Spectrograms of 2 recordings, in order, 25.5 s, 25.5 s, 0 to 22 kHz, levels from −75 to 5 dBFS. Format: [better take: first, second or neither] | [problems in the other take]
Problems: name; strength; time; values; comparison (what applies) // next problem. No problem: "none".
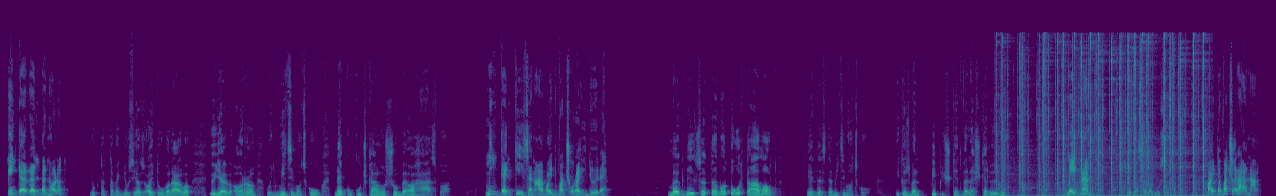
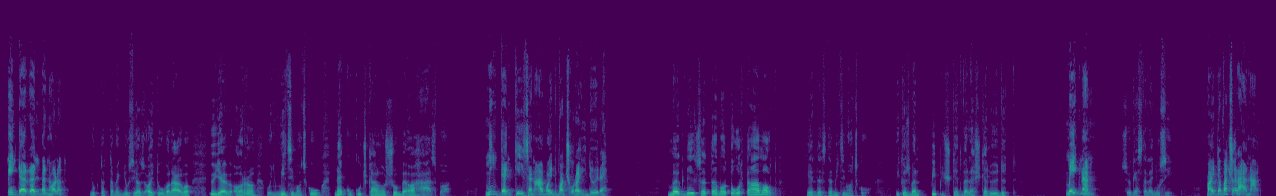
second | keyboard typing; loud; from 20 to 24 s; peak 3 dB above the speech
